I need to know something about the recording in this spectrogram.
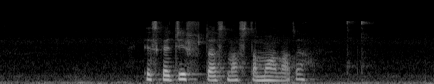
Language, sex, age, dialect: Faroese, female, 15-35, Norðurstreymoy/Eysturoy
